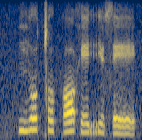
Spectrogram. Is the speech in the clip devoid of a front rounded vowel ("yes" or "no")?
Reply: no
